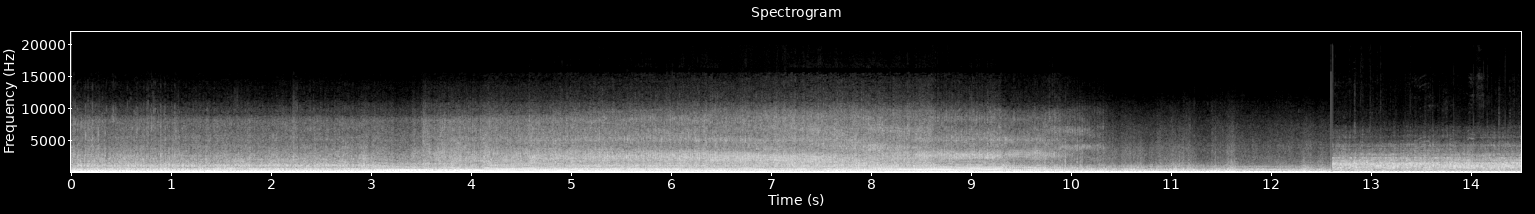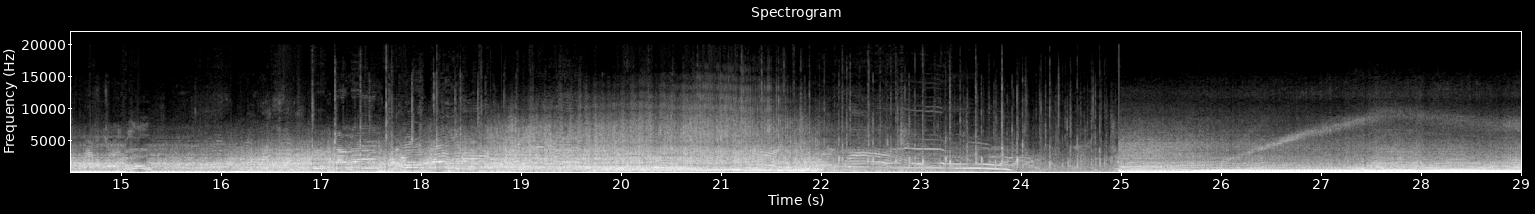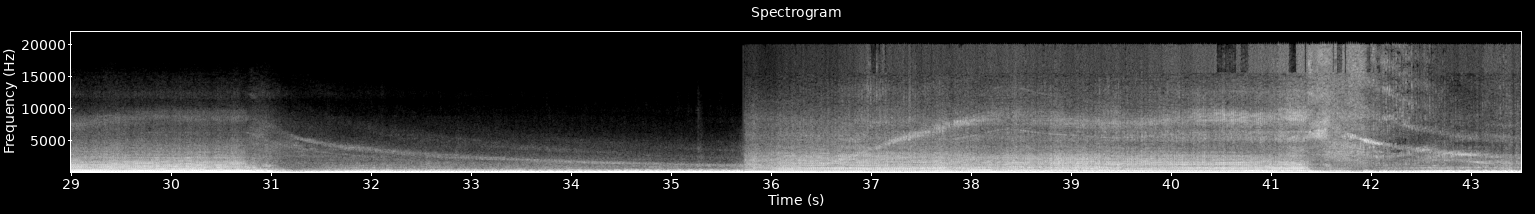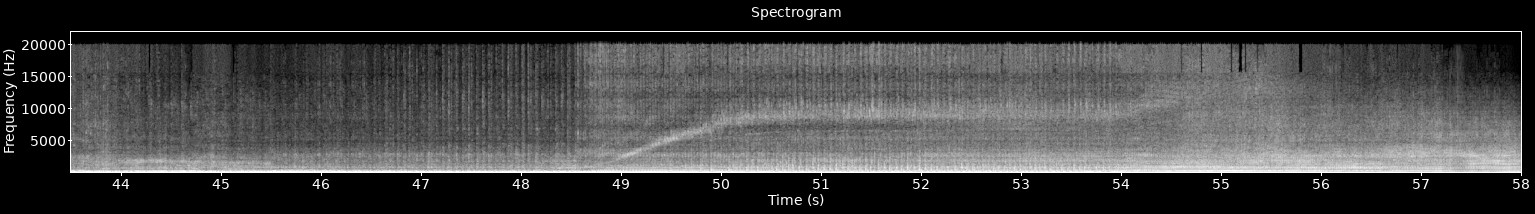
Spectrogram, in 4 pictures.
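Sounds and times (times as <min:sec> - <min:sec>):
race cars passing: 0:12.6 - 0:58.0
whistling glides: 0:17.2 - 0:25.0, 0:26.0 - 0:27.4, 0:31.0 - 0:34.7, 0:36.7 - 0:39.5, 0:41.3 - 0:44.5, 0:48.0 - 0:56.5.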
